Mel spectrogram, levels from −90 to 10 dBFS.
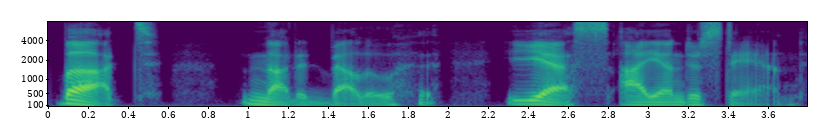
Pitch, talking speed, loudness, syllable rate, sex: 100 Hz, 95 wpm, -20 LUFS, 3.6 syllables/s, male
